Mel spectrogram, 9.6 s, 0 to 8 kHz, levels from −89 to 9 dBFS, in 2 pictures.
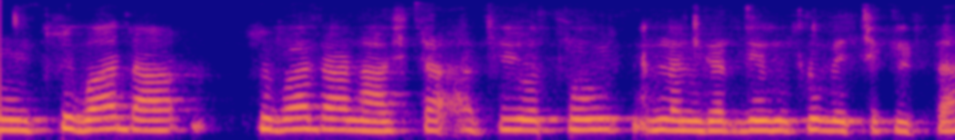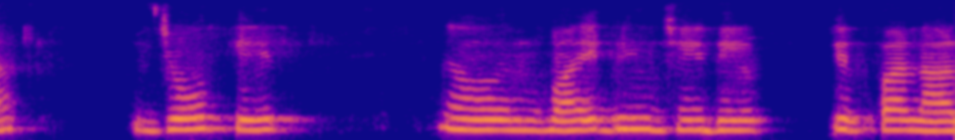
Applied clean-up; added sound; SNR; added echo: neural mask model Resemble Enhance denoiser.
